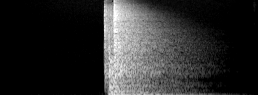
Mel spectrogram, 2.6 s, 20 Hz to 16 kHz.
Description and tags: big close echo 01
recording of closing a wooden apartment door. there is a bit of echo from the corridor. recorded using zoom h4n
